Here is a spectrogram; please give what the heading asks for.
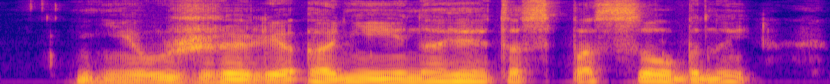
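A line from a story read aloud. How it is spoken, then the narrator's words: Through gritted teeth. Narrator (Russian): процедил сквозь зубы Иван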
